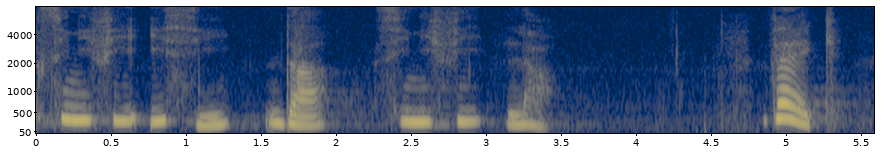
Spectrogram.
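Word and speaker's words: weg: ici da signifie là ve W E G est un adjectif qui signifie loin remarquons que le G final se prononce ici comme un K quand on dit M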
